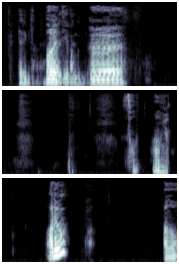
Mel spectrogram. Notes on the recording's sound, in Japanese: 最近出来たリモート録音を実施。収録環境によりバランスが悪いですがご了承下さい。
